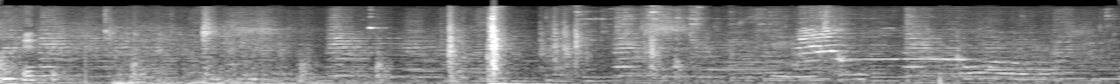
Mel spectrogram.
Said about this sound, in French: Vous avez un chat.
